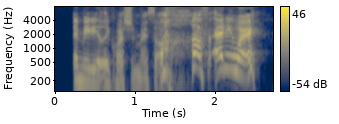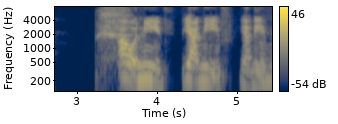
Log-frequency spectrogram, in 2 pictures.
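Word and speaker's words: Niamh: So yeah, like I said, Never Say Never by Claire Forsythe.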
